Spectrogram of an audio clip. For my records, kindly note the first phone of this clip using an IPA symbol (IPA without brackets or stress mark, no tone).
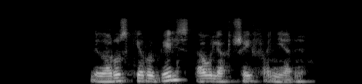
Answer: bʲ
